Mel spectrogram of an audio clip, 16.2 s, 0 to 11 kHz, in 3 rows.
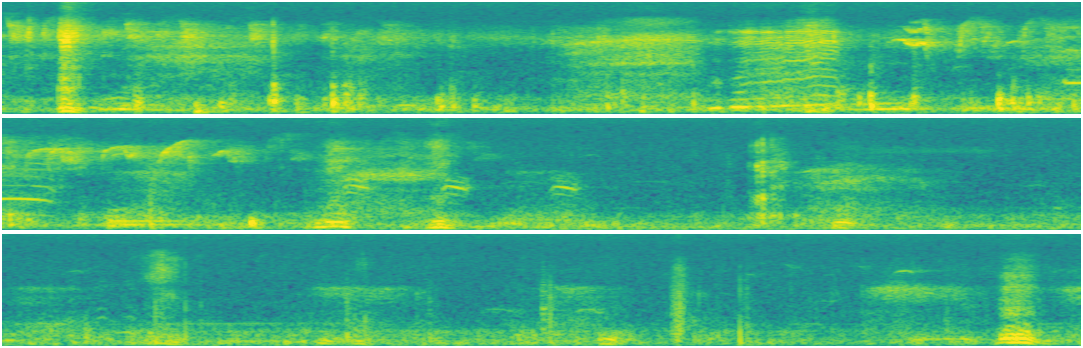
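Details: Free-range black goats on a farm at the foot of Muchuksan, Yeocha-ri, Sangdong-myeon, Gimhae, South Korea, on a sunny Tuesday morning, 11 June 2019; a few harmonic bleats mid-clip amid clatter, knocks and scattered background noise.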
